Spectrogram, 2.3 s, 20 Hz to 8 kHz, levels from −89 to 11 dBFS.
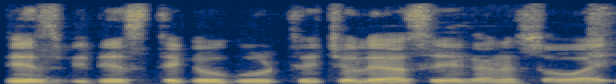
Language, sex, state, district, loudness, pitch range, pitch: Bengali, male, West Bengal, Jhargram, -18 LUFS, 100-105 Hz, 105 Hz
